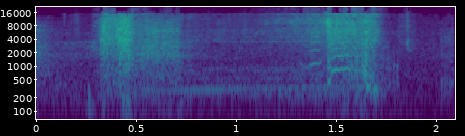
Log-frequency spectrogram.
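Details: Two short, airy hissing bursts a little over a second apart, with a faint steady tone between them, from the mechanical ventilator of an adult man who is speaking: ventilator cycling.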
